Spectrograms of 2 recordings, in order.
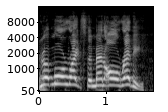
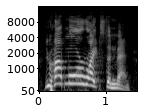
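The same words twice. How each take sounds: First: More hit high and loud; You have more rights than men already, the word more stressed loud and high. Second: You have more rights than men, the word have hit hard and drawn out; stress on have. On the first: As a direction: punch the word more with rising anger. Repeating the point, louder. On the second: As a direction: have punched, slow and louder. Repeating the point to feminists. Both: Real, not acted.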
